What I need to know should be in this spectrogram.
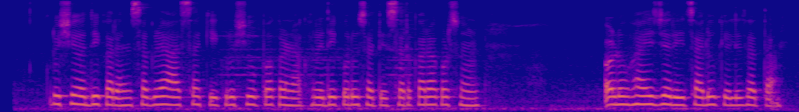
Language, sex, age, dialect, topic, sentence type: Marathi, female, 25-30, Southern Konkan, agriculture, statement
